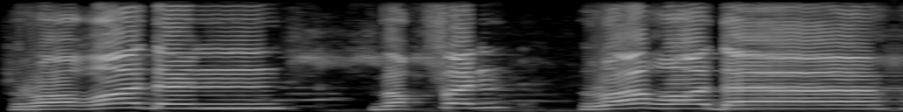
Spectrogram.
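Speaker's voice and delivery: slow, level chant with elongated syllables; practice recitation. Shown as a demonstration. Teacher leads pupils through practice, slow chanted spelling. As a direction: spell and blend slowly, holding the endings. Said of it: "आइए मश्क करते हैं".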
